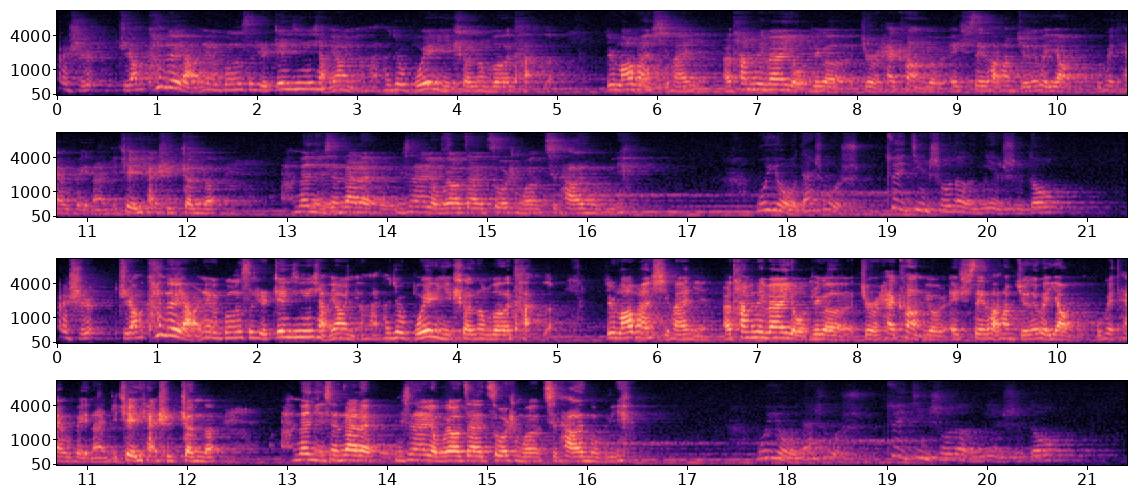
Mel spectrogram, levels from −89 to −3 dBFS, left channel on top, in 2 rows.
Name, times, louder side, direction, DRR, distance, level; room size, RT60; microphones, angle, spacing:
voice 1, 0.0-5.2 5.5-12.6 12.9-16.5, right 6 dB, 65° right, 14 dB, 0.5 m, -22 dB
sound 1, 3.2-19.4, left 1 dB, 5° left, 1.9 m, -44 dB
voice 2, 13.2-13.5 13.9-14.5 14.8-15.0 17.4-18.7 19.0-20.6, left 2 dB, 50° left, 7 dB, 1.0 m, -33 dB
14.5 x 12.0 x 3.2 m, 1.5 s
head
